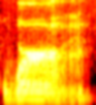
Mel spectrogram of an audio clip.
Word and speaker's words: worm: is one sound okay so warm or oh sorry warm or or warm warm excuse me there worm is more like worm like this okay so the difference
